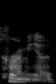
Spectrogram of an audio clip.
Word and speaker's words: Chromeo: Spelled like CHR? Yeah, like chrome and then the word O at the end. Not the word, the letter O. Chromo. The word O. It's pronounced Chromeo, but yeah.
